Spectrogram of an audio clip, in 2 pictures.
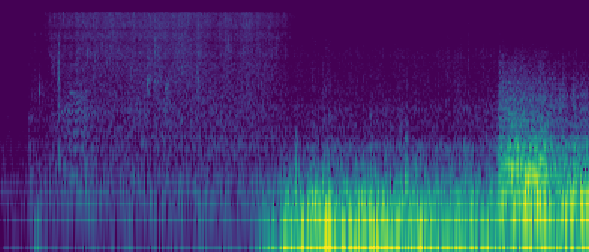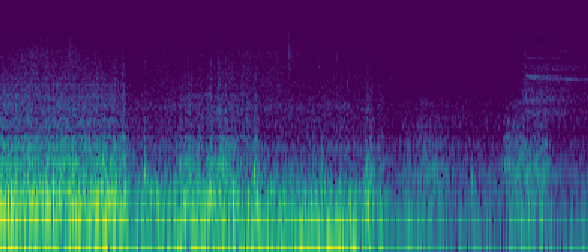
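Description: Heavy rain pelting a car's windshield and body while driving in a thunderstorm, with a loud deep rumble setting in about four seconds in and easing off near the end.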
